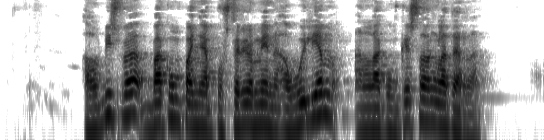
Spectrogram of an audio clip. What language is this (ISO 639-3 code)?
cat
